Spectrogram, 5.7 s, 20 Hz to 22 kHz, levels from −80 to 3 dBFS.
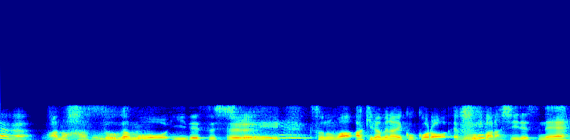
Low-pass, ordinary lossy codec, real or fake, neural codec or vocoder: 5.4 kHz; none; fake; codec, 24 kHz, 0.9 kbps, DualCodec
